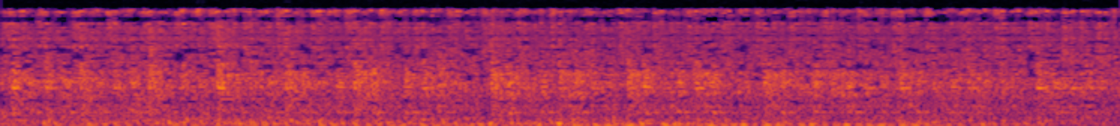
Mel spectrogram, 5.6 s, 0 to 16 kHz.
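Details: Sony ceiling fan, 2022 model, at full speed: heavy uneven low rumble with rattling, strong wobbling and vibration; cause not found.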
